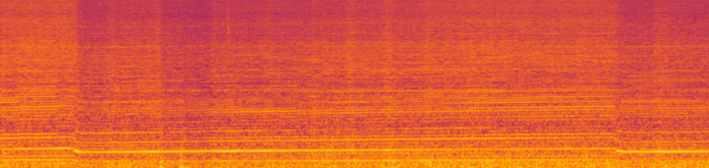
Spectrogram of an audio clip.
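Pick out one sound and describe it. A racing car engine drops in pitch sharply as it shifts gear.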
